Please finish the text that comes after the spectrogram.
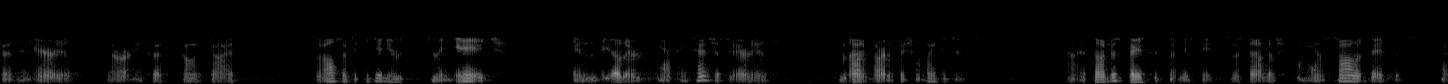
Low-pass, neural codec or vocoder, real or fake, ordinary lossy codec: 3.6 kHz; autoencoder, 22.05 kHz, a latent of 192 numbers a frame, VITS, trained on one speaker; fake; Opus, 24 kbps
